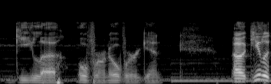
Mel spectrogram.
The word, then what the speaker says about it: Gila: both rainbow trout and gila trout i think the correct pronunciation may be gila with an h but it's spelled with a g so you'll hear me say gila over and over again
